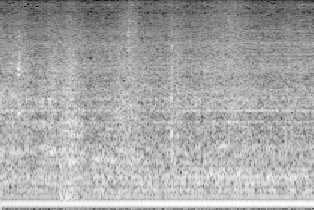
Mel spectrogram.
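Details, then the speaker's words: Hot tub circulation pump airlocked after power-up during heater/GFCI breaker-trip diagnosis: steady hollow motor hum with no water churning, distinct sound of the pump not moving water; airlocked pump running dry, unplugging to let air settle didn't clear it. "has a very distinct sound to it when it's not moving water"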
